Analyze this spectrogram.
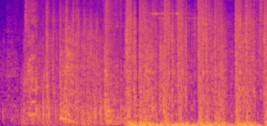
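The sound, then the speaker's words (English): A sustained fusillade of gunfire as two brothers fire through a bedroom window at soldiers: rapid, overlapping sharp cracks that pile into a dense, loud barrage, growing heavier and deeper about halfway through and continuing without pause to the end. “They look at each other, then leap up and fire through the window.”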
